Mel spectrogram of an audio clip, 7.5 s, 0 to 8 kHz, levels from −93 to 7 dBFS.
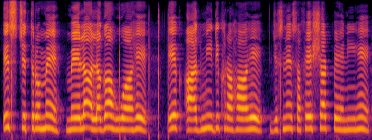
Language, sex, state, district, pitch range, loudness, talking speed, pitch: Hindi, female, Madhya Pradesh, Bhopal, 230-260 Hz, -13 LUFS, 135 wpm, 245 Hz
